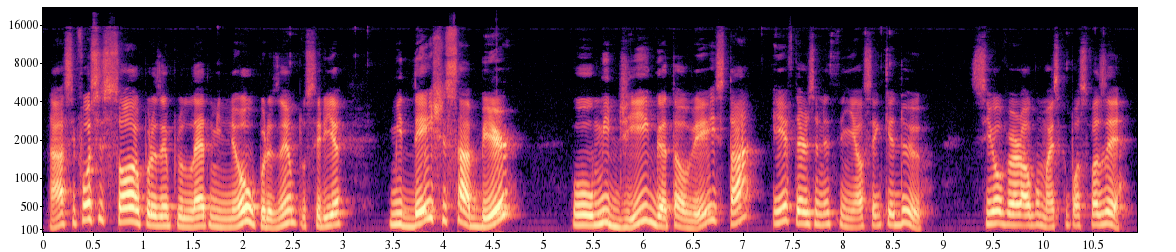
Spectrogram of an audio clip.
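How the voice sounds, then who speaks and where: A woman with a Brazilian Portuguese accent giving a casual English lesson, chatty and often checking understanding with a quick question. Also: lowish voice, expressive, a little mellow. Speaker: English teacher.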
